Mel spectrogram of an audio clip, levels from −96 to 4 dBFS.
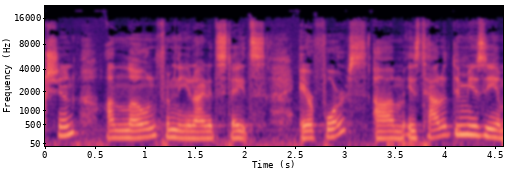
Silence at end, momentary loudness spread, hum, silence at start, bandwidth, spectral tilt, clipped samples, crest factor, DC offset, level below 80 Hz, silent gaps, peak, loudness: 0 s; 5 LU; none; 0 s; 17 kHz; -3 dB/octave; under 0.1%; 16 dB; under 0.1%; -42 dBFS; none; -4 dBFS; -20 LUFS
